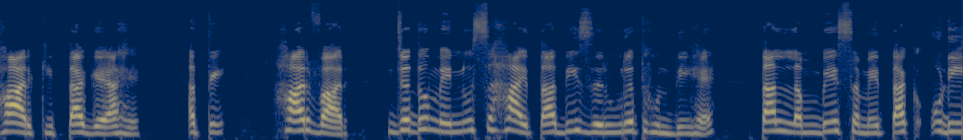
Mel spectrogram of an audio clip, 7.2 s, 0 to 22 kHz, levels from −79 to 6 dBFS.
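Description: Repeated stalls (stutter) run from 0.67 to 1.28 s, just before "ਅਤੇ ਹਰ ਵਾਰ ਜਦੋਂ". Packets reached the receiver late, so its jitter buffer ran dry six times in that stretch. Each time, the receiver held the last sound until it could continue, adding about 86 ms in all (roughly 14% of the span), with the longest hold 33 ms. No speech is lost, but the phrase drags in small catches and sounds hesitant.

A short stall from a late packet follows at 1.68 to 1.78 s, just before "ਹਰ ਵਾਰ ਜਦੋਂ ਮੈਨੂੰ". One packet missed its playout time, the buffer emptied, and the receiver stretched the preceding sound for 71 ms until the packet arrived. Playback then resumed from where it had stopped, now 71 ms later than before. Nothing is missing, but one sound is held too long, with a faint buzz or slight dip.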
